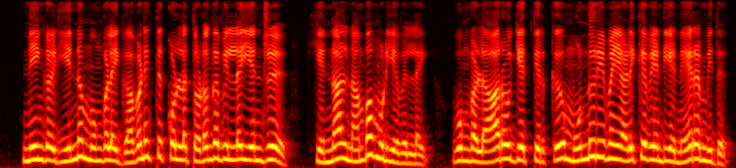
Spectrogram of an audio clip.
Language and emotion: Tamil, angry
